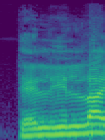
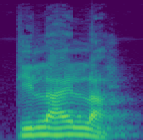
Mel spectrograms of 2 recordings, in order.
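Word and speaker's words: דלילה: 뭐죠 한국말로는 들릴라 이게 히브리어 원어는 데릴라 있니다 데릴라 영어로는 좀 전에들은 노래 제목이 여인의 이름입니다 뭡니까 딜라일라 그러니까 히브리어 데릴라 데릴라 한국말 들릴라가 발음이 훨씬 가깝죠 제가 보니까 미국 사람들이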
